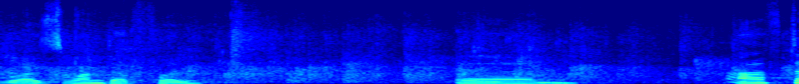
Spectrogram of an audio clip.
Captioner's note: attendees clapping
